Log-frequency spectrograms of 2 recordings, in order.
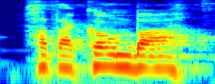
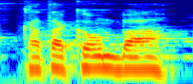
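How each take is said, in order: First: "hatakomba", starting with a breathy h instead of k; mispronounced word. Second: Said in the usual way. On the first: Retold or imitated. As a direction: botch "katakomba" as "hatakomba". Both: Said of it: "śmiesznie polski polityk przekręcał".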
